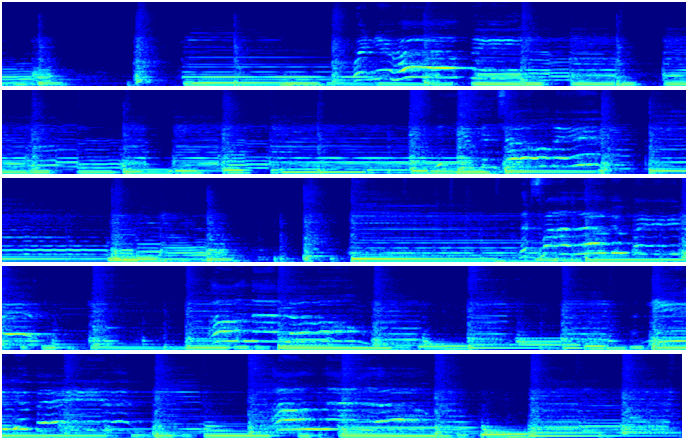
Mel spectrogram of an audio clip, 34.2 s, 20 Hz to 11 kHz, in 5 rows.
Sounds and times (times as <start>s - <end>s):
Psychedelic rock: 0.0s - 34.1s.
